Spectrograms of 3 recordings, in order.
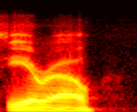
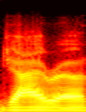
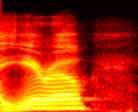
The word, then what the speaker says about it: gyro: It is pronounced gyro. I just wanted to make that point. I had a buddy of mine kept saying gyro, and I said, nope. I've learned that it is a gyro.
